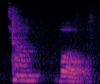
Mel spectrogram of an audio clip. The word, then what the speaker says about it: tumble: Do you hear the E at the end of these words? Tumble. No.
